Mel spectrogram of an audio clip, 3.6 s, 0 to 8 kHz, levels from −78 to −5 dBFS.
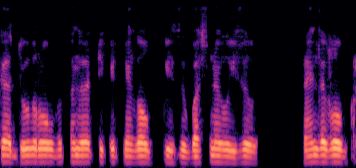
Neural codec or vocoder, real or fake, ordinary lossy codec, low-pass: codec, 16 kHz, 4.8 kbps, FACodec; fake; Opus, 32 kbps; 7.2 kHz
